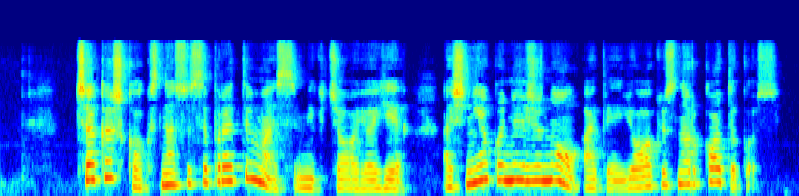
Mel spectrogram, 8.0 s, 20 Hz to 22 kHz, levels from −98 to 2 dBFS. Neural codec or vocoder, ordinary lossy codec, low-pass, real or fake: vocoder, 22.05 kHz, 80 mel bands, WaveNeXt; MP3, 64 kbps; 9.9 kHz; fake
